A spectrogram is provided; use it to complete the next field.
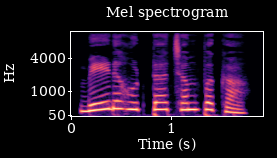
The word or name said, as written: ಬೇಡಹುಟ್ಟ ಚಂಪಕ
